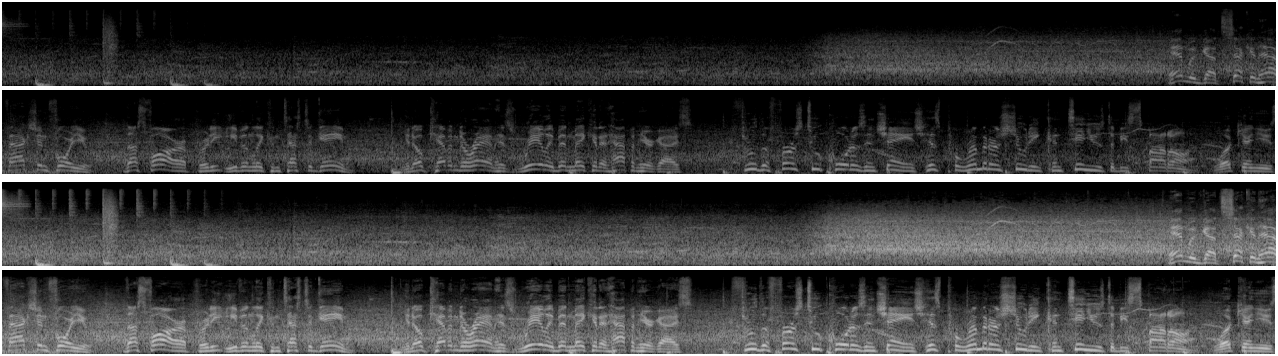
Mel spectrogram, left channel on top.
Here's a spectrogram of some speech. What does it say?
And we've got second half action for you. Thus far, a pretty evenly contested game. You know, Kevin Durant has really been making it happen here, guys. Through the first 2 quarters and change, his perimeter shooting continues to be spot on. What can you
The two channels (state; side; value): quieter; left; 15.3 dB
